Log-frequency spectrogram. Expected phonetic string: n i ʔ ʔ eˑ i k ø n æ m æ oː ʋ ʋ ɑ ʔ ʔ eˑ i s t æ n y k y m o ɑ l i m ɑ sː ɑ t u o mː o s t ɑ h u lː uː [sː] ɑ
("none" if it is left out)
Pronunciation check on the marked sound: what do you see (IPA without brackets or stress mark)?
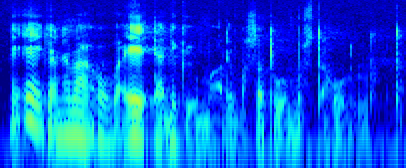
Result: tː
